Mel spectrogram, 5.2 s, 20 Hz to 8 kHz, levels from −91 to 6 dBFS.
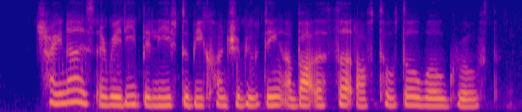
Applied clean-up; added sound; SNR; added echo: neural separator model SepFormer DNS4.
